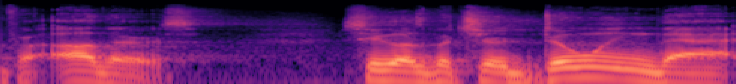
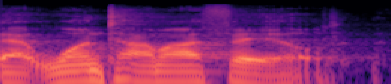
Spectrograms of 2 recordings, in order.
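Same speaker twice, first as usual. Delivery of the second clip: ordinary delivery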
